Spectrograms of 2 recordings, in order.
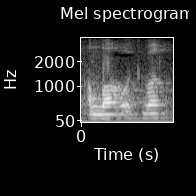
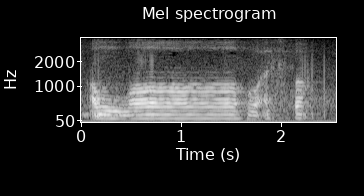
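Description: First: The phrase is said quickly and clipped. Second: The phrase is said slowly and drawn out. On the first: The words finish before the hand movement does. The speaker calls it wrong. "he doesn't say it so fast" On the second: The words last as long as the hand movement. The speaker calls it right. "He can say like this"

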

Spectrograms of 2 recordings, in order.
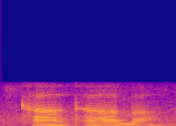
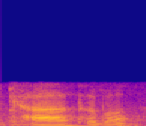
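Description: First: Each vowel is held exactly one equal beat. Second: The vowels are not all held one equal beat. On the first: The speaker calls it right. "say kataba. Each letter has one haraka" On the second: The speaker calls it wrong. "We don't want to say kataba"

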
